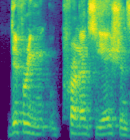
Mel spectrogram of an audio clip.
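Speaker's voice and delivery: plain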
